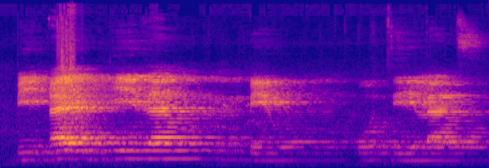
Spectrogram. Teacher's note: huruf ya yang bertasydid tersebut tidak dibaca dengan dengung tentunya. Demikian juga harus dinabar atau ditekan sehingga ya bunyi ya tersebut sedikit naik karena penekanan pada huruf ya tersebut.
